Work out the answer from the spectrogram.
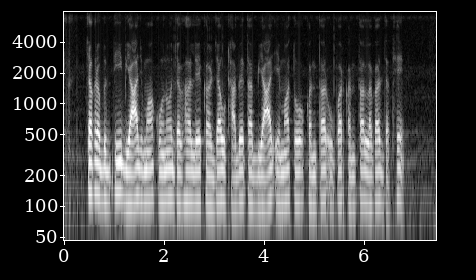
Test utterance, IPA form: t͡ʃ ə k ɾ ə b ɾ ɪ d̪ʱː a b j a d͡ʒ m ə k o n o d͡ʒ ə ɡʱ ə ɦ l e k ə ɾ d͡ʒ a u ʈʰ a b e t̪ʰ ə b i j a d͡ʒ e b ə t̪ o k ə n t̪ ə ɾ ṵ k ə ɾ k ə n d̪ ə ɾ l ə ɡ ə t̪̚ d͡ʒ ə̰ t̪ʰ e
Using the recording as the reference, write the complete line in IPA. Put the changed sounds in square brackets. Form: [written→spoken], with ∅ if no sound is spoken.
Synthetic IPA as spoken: t͡ʃ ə k ɾ ə b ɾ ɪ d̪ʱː [a→i] b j a d͡ʒ m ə k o n o d͡ʒ ə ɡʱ ə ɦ l e k ə ɾ d͡ʒ a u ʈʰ a b e [t̪ʰ→t̪] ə b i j a d͡ʒ e [b→m] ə t̪ o k ə n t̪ ə ɾ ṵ [k→p] ə ɾ k ə n [d̪→t̪] ə ɾ l ə ɡ ə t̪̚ d͡ʒ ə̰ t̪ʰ e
